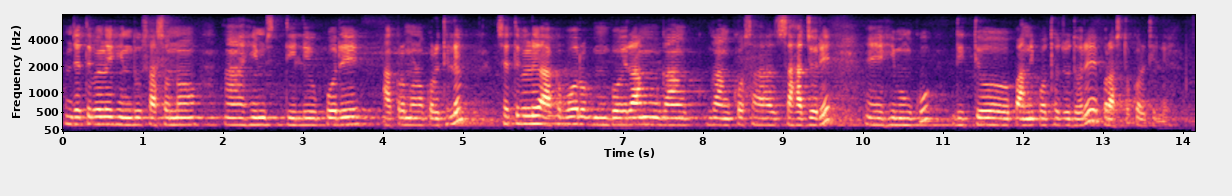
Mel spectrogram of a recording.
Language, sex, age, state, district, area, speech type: Odia, female, 18-30, Odisha, Boudh, rural, spontaneous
